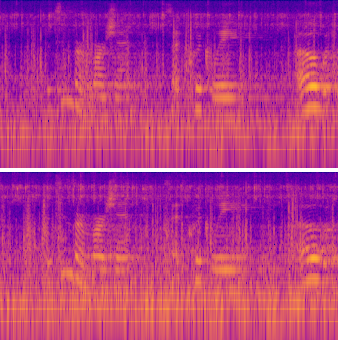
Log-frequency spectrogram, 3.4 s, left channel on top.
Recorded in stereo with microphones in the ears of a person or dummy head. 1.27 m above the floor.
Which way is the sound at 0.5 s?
10° right (ahead or behind).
